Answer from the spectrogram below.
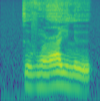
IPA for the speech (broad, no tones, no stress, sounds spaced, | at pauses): k ɨ v ũ ʕ i l ɨ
